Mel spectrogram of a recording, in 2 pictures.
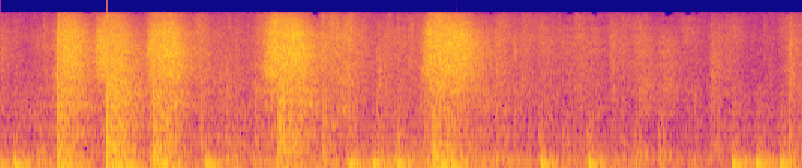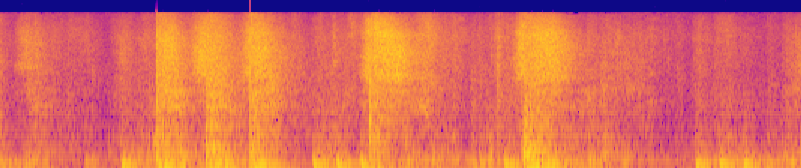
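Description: Boxing gloves and a shin striking Muay Thai kick pads: two fast combinations of about five hits each, punches finished by a round kick, a few seconds apart.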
